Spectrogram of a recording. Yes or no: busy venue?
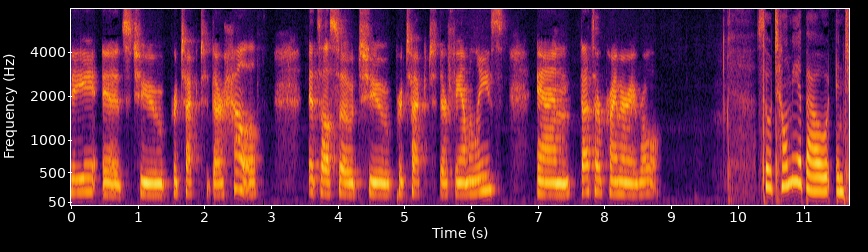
no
